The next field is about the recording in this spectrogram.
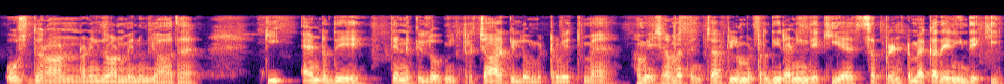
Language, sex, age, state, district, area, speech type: Punjabi, male, 18-30, Punjab, Muktsar, rural, spontaneous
